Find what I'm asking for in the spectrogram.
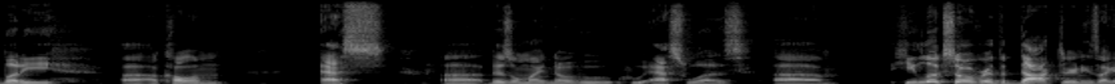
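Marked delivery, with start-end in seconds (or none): none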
